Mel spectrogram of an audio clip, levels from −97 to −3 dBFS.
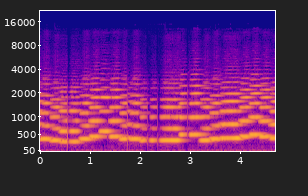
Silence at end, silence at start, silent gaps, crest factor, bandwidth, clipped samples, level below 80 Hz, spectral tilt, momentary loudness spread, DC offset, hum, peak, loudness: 0 s; 0 s; none; 10 dB; 11 kHz; under 0.1%; -56 dBFS; -4.5 dB/octave; 4 LU; under 0.1%; none; -12 dBFS; -22 LUFS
